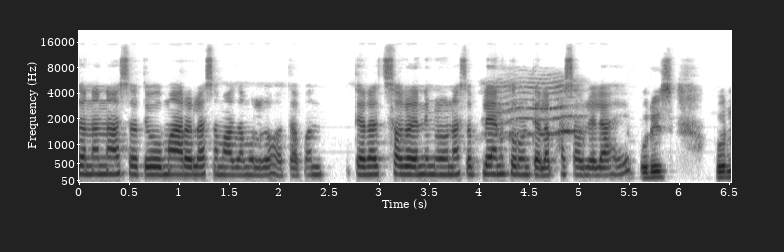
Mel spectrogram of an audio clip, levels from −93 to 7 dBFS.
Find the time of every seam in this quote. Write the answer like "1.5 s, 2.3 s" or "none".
5.5 s

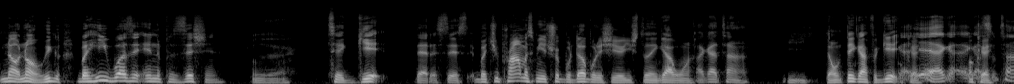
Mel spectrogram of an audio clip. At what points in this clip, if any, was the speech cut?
9.0 s

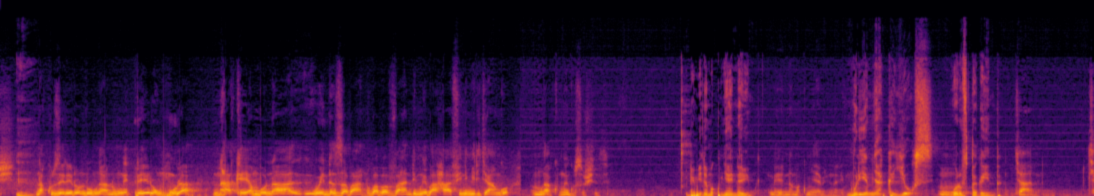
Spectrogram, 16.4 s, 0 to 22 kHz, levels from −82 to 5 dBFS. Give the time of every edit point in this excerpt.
7.7 s

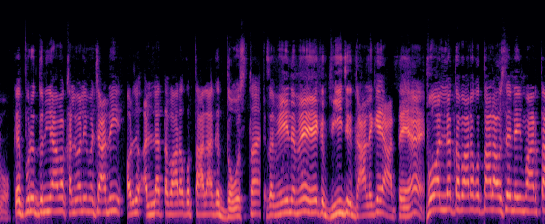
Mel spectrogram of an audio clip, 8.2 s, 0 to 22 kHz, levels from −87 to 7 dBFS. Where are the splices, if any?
3.9 s, 6.3 s

